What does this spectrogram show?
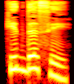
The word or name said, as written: ಖಿದ್ದಿಸೆ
